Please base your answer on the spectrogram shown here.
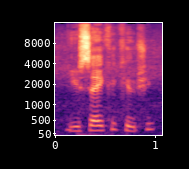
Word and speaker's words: Yusei Kikuchi: Make sure that I gotta pronounce it right. Yusei Kikuchi.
